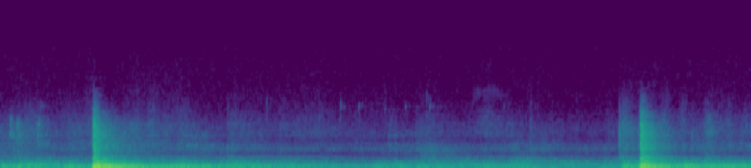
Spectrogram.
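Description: A metal frame clanks loudly as a person climbs on it.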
